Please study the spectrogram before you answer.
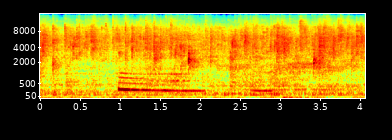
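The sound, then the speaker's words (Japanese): Running water rinses dust and dirt from a person's hair, a steady, even splashing hiss that continues throughout. “髪についたホコリとか汚れを軽く流していきまーす。”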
